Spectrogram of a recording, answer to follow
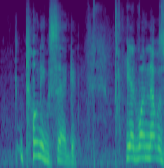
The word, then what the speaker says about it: Koenigsegg: Koenigsegg. Koenigsegg.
